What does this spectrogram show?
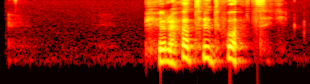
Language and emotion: Russian, positive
